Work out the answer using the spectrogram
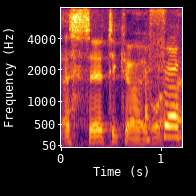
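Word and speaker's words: Assyrtiko: I cannot pronounce it though. Yeah. I'll leave it to you. It's Assertico. Assertico.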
